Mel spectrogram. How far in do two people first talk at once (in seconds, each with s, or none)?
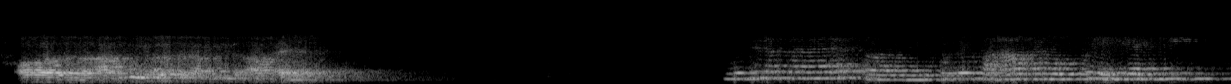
none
